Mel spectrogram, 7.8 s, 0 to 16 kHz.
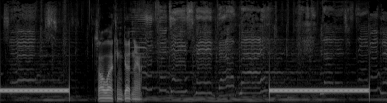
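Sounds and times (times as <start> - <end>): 
telephone dial tone on an auto-dialer: 0.0 - 1.4, 5.4 - 7.4
speech: 2.0 - 3.0.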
